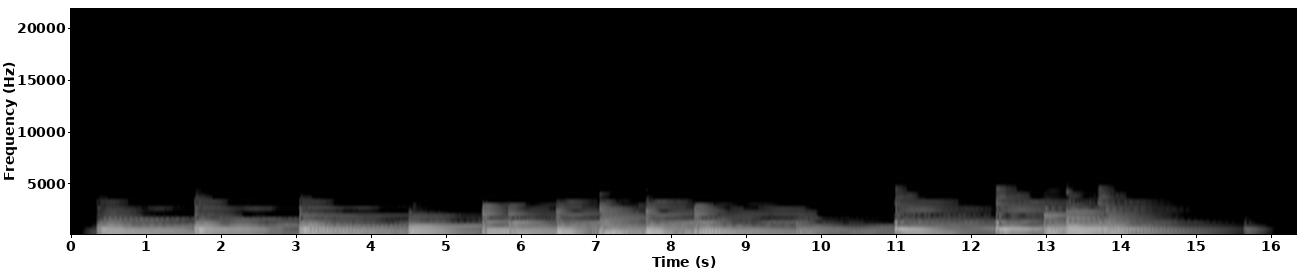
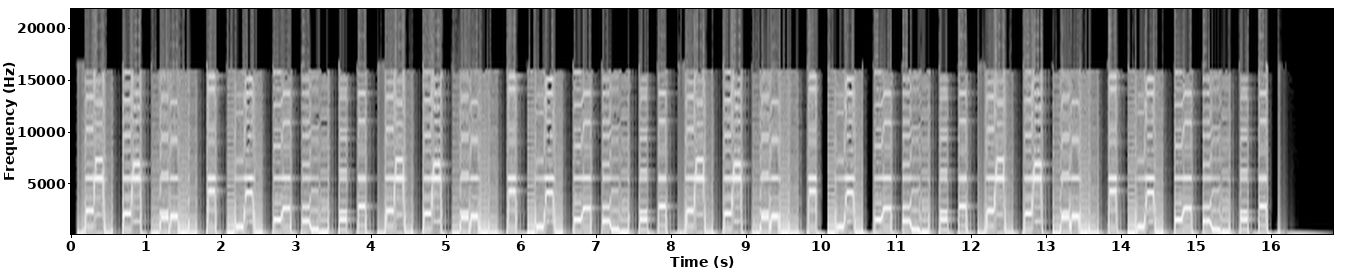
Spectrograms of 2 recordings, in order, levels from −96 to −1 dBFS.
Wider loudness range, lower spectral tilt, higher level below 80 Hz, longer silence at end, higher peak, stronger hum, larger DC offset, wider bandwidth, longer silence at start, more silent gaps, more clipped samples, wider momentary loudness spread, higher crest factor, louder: first, 4 LU vs 1 LU; first, -7 dB/octave vs -3 dB/octave; second, -78 dBFS vs -16 dBFS; first, 0.6 s vs 0.25 s; second, -22 dBFS vs 0 dBFS; neither; neither; second, 4.6 kHz vs over 20 kHz; first, 0.35 s vs 0.1 s; neither; second, under 0.1% vs 2%; first, 17 LU vs 4 LU; first, 16 dB vs 6 dB; second, -38 LUFS vs -6 LUFS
